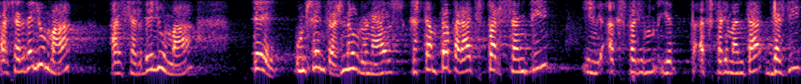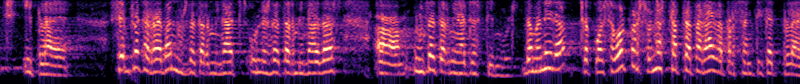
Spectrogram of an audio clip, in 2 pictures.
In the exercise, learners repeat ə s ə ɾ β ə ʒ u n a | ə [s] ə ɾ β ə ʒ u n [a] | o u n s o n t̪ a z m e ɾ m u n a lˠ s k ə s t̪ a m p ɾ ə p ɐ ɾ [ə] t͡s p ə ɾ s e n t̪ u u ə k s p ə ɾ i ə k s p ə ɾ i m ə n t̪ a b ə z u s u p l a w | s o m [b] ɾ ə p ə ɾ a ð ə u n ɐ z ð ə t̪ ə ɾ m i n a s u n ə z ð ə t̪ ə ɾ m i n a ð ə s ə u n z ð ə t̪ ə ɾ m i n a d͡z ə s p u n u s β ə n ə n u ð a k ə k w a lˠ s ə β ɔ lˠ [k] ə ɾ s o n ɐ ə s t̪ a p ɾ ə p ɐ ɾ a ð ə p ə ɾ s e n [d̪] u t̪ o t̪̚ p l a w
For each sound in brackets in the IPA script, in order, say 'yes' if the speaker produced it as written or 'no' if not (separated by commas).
yes, yes, no, no, no, no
